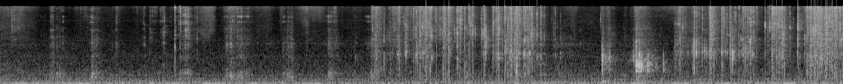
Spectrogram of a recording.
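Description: Hands crinkling and crumpling a pink LOL Surprise doll wrapper while peeling it open, a dense run of crackles that grows louder and busier about four seconds in.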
